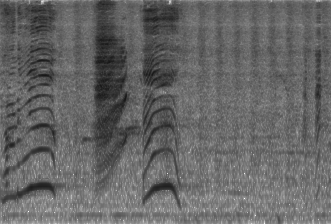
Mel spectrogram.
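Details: Parrot speaking Punjabi, giving three loud speech-like utterances. Two are smooth arched harmonic syllables and a raspy burst falls between them, followed by quiet background with faint low hum.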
